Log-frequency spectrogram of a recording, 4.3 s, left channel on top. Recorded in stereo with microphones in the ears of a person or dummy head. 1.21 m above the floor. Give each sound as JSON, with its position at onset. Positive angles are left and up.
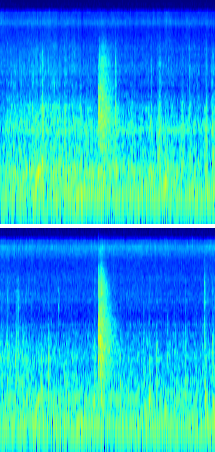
{"t": 2.0, "sound": "a clap", "side_deg": -85, "distance_m": 2.5}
